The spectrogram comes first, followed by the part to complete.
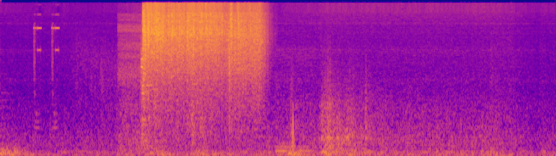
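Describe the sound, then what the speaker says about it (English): A thunderstorm rolls over the planet Pertam in Space Engineers. A loud burst of roaring thunder and rain hits, then fades into a lower rumble with faint mechanical clicks, and no talking. "I'm going to try and work through this storm if I can."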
